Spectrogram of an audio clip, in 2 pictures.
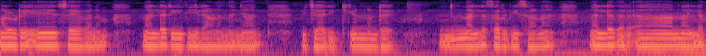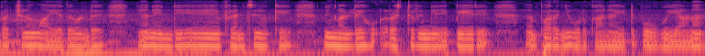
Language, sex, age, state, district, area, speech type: Malayalam, female, 60+, Kerala, Palakkad, rural, spontaneous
